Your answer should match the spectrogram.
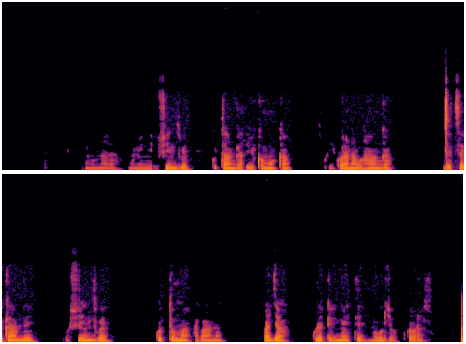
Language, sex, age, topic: Kinyarwanda, male, 18-24, government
